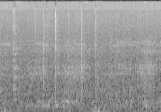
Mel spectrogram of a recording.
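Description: A pigeon coos softly a few times outdoors, low and faint beneath gusty wind buffeting and scattered clicks.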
